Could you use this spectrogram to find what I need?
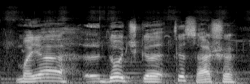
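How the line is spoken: Plain. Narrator (Russian): сказал он

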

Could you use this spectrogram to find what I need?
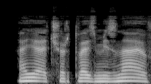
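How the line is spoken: Snorting skipper. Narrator (Russian): фыркнул шкипер

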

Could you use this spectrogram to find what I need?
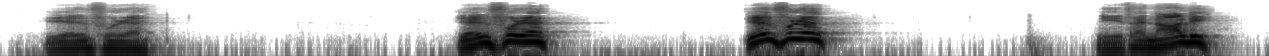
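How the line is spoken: Calling out. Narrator (Chinese): 他一面呼唤着

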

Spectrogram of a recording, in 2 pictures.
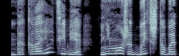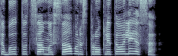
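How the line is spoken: Girl's high-pitched exclamation. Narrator (Russian): Тоненьким голосом воскликнула одна девушка

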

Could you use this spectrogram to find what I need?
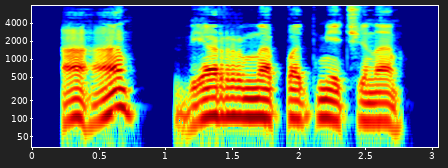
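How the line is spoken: Grumbling raven. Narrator (Russian): пробурчал ворон

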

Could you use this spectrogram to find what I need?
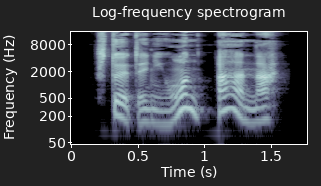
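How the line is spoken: Calmer addition. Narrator (Russian): Уже более спокойно добавил Вирфальц

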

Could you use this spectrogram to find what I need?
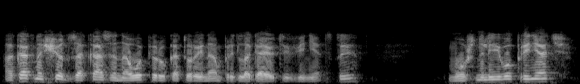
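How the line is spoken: Composed calm question. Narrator (Russian): Но он взял себя в руки и спокойно спросил

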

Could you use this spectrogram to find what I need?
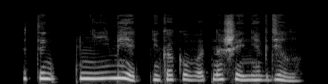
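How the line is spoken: Mumbling. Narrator (Russian): промямлила Яна

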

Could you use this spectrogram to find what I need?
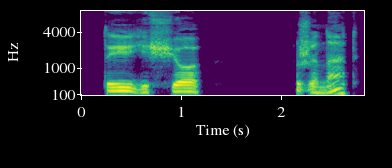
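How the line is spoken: Strained. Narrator (Russian): выдавил я

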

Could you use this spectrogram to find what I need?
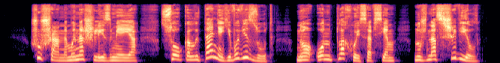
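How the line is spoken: Shouted. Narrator (Russian): крикнула она

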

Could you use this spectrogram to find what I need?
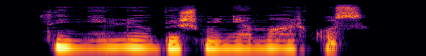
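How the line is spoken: Barely audible over roaring fire. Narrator (Russian): еле слышно проговорила она, заглушаемая ревом огня

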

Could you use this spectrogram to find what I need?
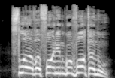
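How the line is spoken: Sudden yell. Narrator (Russian): заорал вдруг Хватти

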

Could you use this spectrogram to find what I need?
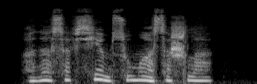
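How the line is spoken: Quiet. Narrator (Russian): тихо сказала Черная Королева

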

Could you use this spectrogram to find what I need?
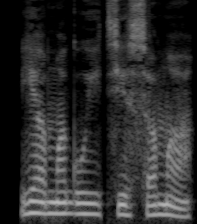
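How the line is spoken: Dejected reply. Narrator (Russian): ответила она упавшим голосом

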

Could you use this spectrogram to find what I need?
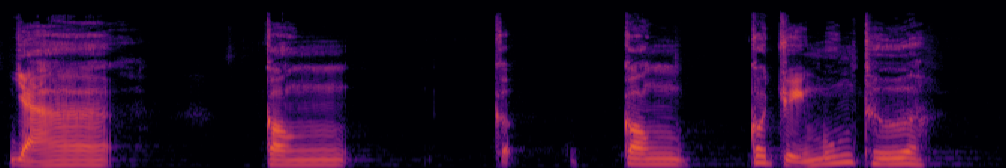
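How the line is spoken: Hesitant speech. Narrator (Vietnamese): Ngập ngừng một lát, Kha nói

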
